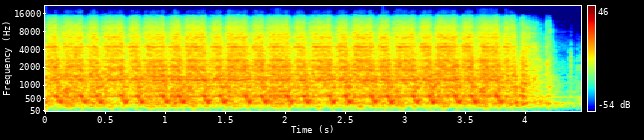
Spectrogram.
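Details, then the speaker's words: Toro riding mower started after sitting a couple of years, old gas, jumped battery, choke out: starter churns steadily about three turns a second but never fires; cranks, won't start, bad fuel suspected, not confirmed. "it'll crank all day long but i don't want to start so i guess we will find some spray and see if we can pop it off that way"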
